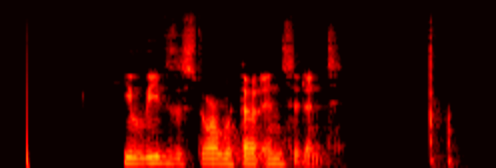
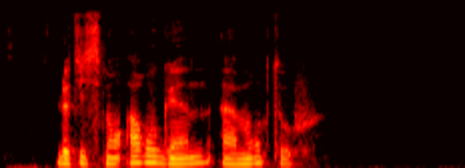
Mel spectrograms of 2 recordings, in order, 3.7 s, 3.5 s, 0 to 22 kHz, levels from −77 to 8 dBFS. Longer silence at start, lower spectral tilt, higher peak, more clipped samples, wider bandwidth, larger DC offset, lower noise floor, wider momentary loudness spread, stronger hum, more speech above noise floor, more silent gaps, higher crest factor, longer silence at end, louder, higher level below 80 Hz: first, 0.95 s vs 0.45 s; second, -4.5 dB/octave vs -6 dB/octave; about the same, -10 dBFS vs -8 dBFS; neither; about the same, 16 kHz vs 16.5 kHz; neither; first, under -90 dBFS vs -73 dBFS; first, 16 LU vs 9 LU; neither; first, over 59 dB vs 46 dB; first, 3.05-3.09 s vs none; about the same, 24 dB vs 20 dB; second, 0.35 s vs 1.15 s; second, -32 LUFS vs -28 LUFS; second, -66 dBFS vs -60 dBFS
